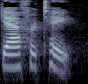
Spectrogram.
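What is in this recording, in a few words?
"Gaffer tape", English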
